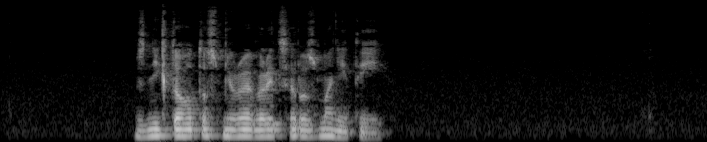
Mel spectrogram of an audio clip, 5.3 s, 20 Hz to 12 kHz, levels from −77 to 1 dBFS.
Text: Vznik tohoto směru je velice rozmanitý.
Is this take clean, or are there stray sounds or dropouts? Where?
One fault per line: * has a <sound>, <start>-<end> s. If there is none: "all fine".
all fine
